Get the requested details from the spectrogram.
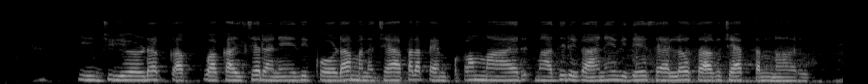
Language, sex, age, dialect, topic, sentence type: Telugu, female, 31-35, Central/Coastal, agriculture, statement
